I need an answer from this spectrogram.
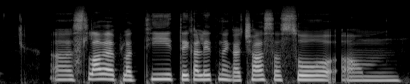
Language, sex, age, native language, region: Slovenian, female, 18-29, Slovenian, Drava region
